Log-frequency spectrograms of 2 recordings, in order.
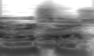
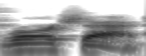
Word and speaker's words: Rorschach: How have I done, by the way, pronouncing it? Have I done okay? You've been great, Rorschach.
